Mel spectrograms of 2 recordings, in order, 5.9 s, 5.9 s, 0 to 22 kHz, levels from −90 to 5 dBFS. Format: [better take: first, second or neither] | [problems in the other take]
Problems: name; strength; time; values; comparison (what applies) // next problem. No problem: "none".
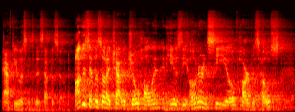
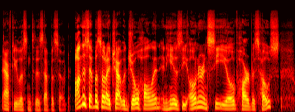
second | room echo; slight; dies away in 1.2 s // off-mic speech; somewhat distant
